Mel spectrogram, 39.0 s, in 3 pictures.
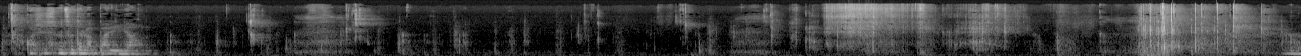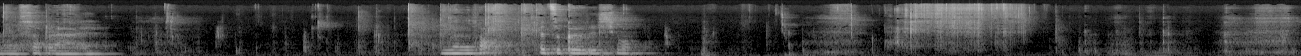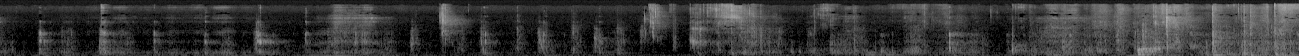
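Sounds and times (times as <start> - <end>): person crunching crisp snack: 2.2 - 10.4, 21.7 - 23.5.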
